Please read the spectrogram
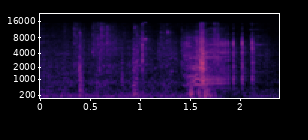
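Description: Front door being opened: a few light clicks of the latch and handle, then a short, loud scraping rush about a second and a half in as the door swings open.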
